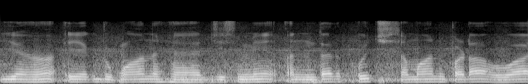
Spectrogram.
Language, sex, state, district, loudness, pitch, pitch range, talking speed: Hindi, male, Uttar Pradesh, Shamli, -12 LUFS, 120 Hz, 115-125 Hz, 115 wpm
